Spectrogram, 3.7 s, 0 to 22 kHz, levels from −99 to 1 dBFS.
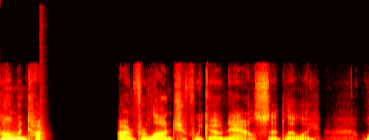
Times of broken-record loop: none

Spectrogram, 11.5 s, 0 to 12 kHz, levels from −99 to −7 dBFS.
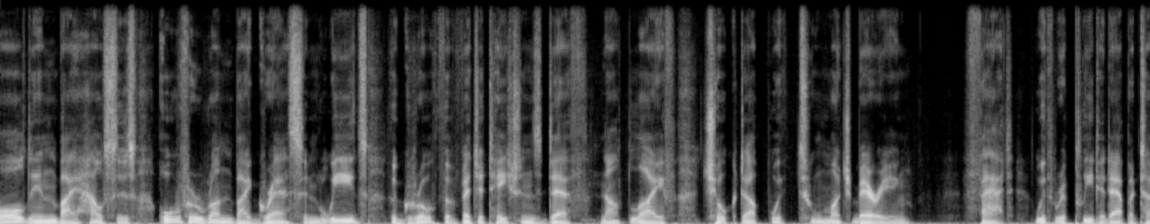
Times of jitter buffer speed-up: none

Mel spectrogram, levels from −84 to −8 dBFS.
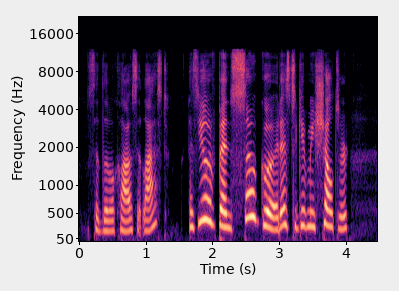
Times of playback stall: none

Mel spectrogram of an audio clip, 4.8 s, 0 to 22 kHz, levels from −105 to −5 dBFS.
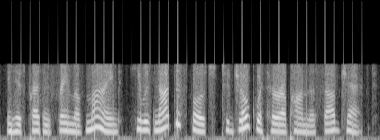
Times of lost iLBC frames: none

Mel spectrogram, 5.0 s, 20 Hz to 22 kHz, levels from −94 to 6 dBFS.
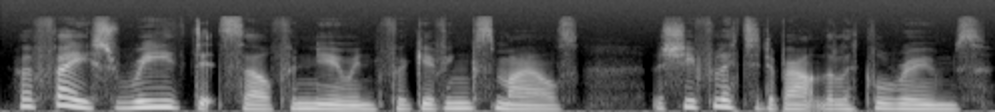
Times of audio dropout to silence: none

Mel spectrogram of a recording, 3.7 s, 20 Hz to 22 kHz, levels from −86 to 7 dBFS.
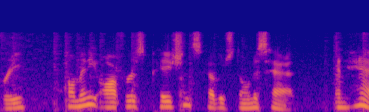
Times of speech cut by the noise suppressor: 1.20-2.41

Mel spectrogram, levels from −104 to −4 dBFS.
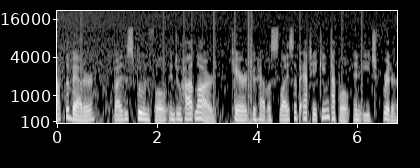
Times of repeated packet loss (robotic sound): none

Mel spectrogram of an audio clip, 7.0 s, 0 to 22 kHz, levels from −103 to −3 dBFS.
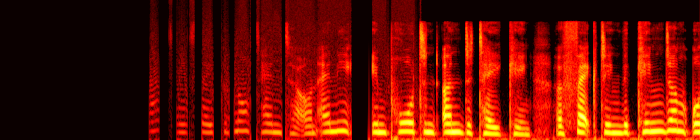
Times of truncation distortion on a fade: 0.00-4.20

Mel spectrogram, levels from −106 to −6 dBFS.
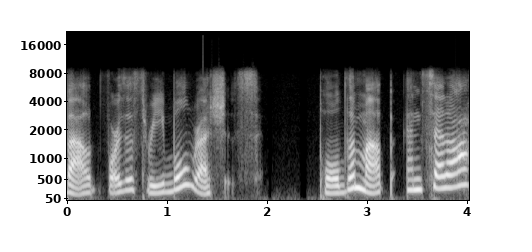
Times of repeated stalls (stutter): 1.35-2.42

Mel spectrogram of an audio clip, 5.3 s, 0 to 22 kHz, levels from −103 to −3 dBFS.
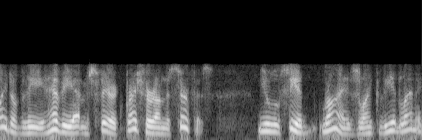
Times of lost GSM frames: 3.60-3.63

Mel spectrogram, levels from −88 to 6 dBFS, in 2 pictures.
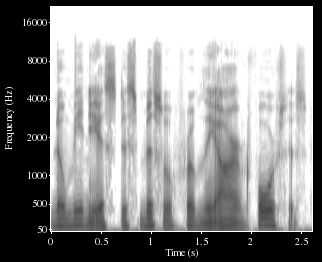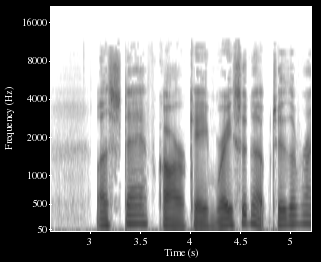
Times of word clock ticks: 0.24-4.94

